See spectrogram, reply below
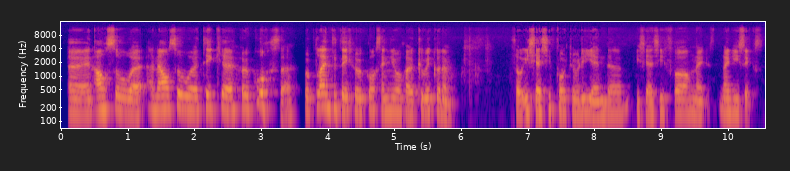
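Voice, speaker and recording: A student host introducing speakers over a video call, halting with many fillers. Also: male voice, on the high side, darkish tone.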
